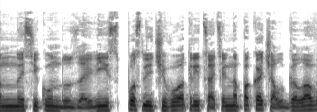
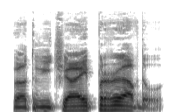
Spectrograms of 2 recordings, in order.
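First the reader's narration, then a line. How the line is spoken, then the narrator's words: Loud growl. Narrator (Russian): громко при этом рыкнув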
